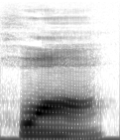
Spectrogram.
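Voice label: "hua", Mandarin Chinese, tone 1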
